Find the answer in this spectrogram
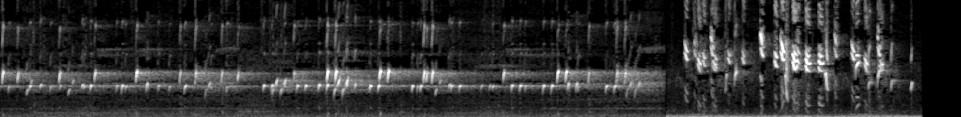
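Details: European goldfinch song used to excite other goldfinches: a long, steady rolling trill, then a sudden switch to a noisy, rapid burst of high chirps before it cuts off.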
